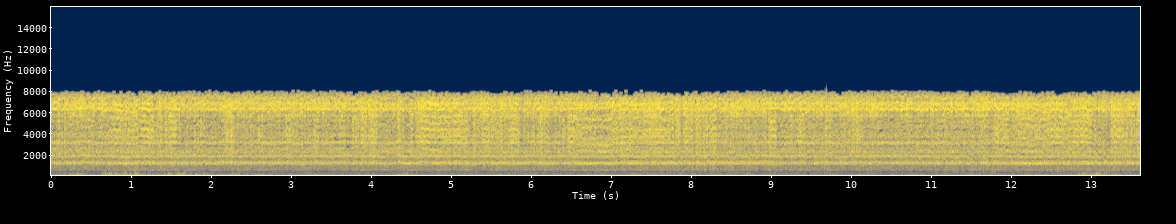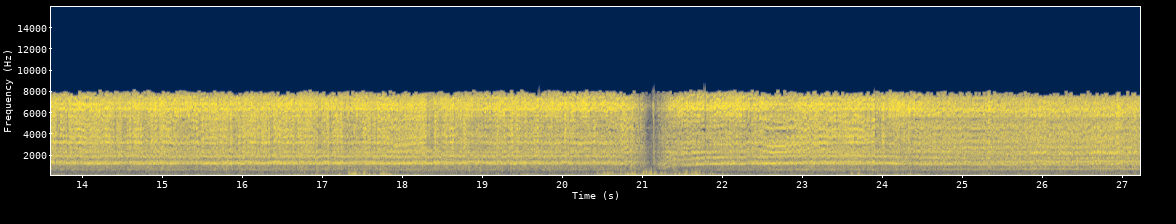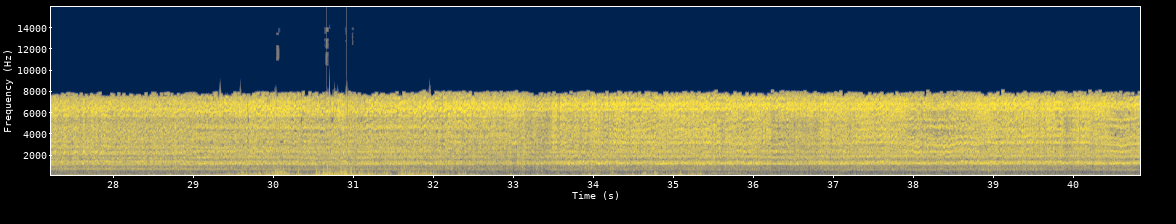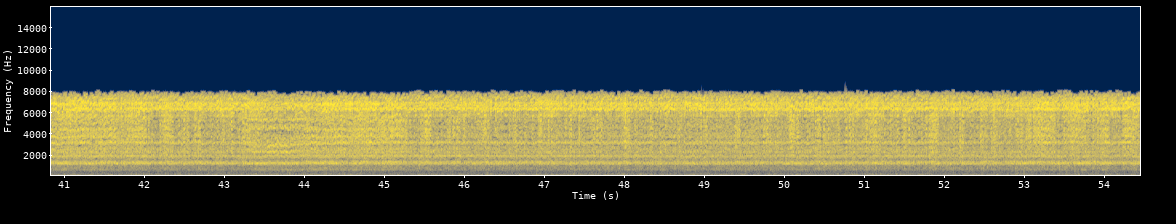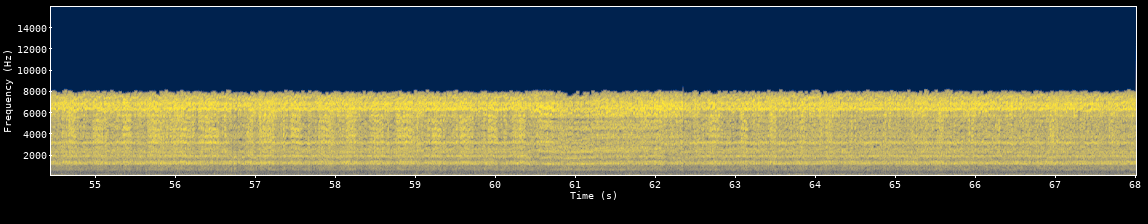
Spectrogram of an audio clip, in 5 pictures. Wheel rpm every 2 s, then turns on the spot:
170, 170, 170, 170, 170, 170, 160, 170, 170, 160, 120, 160, 160, 160, 160, 170, 170, 160, 160, 170, 160, 170, 170, 170, 170, 170, 170, 170, 170, 170, 160, 170, 170, 170.
none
